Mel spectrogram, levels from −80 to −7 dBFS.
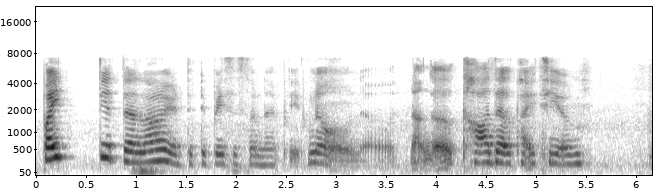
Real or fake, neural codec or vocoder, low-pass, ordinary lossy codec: real; none; 7.2 kHz; AAC, 32 kbps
